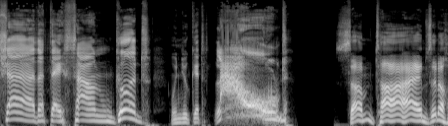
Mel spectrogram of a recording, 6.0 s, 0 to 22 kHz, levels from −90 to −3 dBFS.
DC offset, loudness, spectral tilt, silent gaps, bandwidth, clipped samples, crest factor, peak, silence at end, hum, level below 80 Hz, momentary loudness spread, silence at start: under 0.1%; -20 LUFS; -3 dB/octave; 3.96-4.45 s; over 20 kHz; under 0.1%; 18 dB; -4 dBFS; 0 s; none; -54 dBFS; 13 LU; 0 s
